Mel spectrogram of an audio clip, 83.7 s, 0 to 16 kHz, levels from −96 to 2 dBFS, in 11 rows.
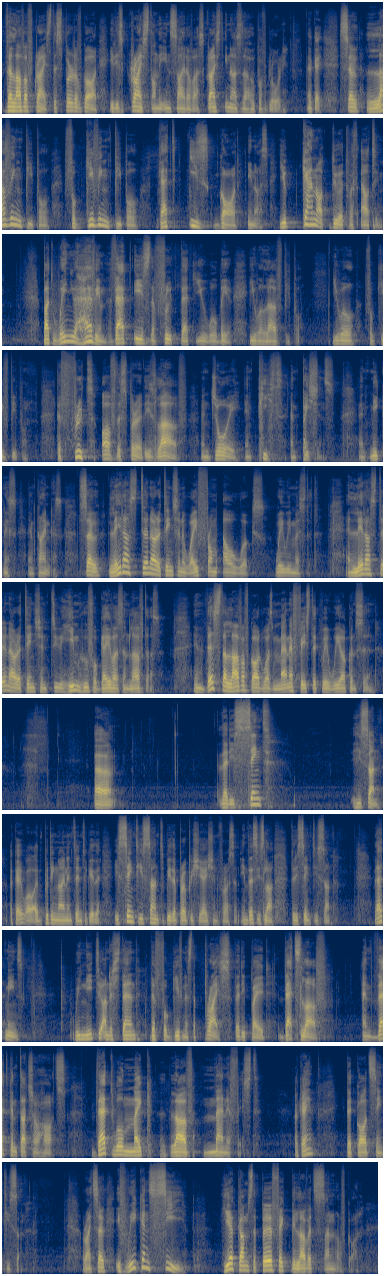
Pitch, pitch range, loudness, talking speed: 110 Hz, 95-125 Hz, -27 LUFS, 145 wpm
